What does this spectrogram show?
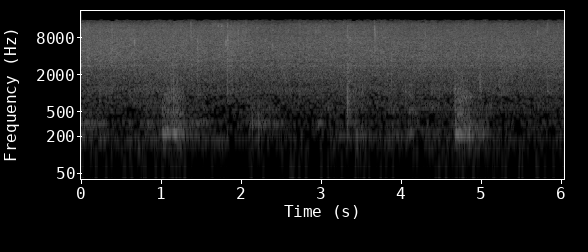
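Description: Chopped onion sizzling steadily in hot oil in a frying pan, just added, with a few faint crackles.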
